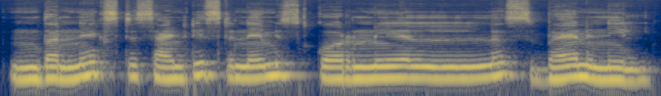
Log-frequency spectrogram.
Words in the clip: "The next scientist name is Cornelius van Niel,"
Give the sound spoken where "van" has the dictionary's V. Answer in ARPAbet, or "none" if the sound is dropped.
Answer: B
